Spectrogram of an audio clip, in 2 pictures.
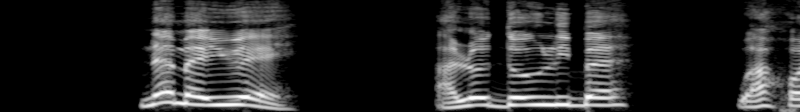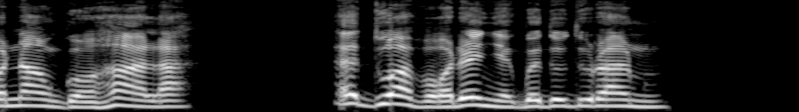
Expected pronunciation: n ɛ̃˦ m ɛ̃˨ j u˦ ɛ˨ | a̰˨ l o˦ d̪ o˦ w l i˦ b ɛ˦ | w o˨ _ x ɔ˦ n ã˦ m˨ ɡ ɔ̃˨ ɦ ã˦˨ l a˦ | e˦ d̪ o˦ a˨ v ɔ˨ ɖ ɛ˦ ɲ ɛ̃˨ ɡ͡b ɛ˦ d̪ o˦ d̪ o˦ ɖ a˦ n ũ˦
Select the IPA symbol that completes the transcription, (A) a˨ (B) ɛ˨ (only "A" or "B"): A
